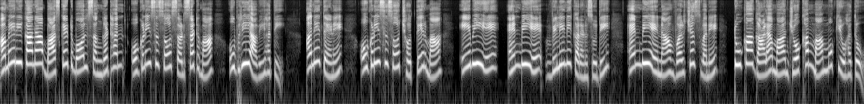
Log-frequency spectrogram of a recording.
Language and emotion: Gujarati, neutral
